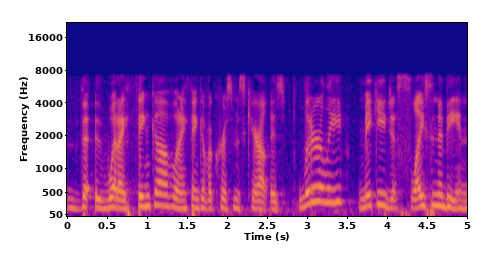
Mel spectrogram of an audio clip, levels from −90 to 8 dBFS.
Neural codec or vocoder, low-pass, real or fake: none; 7.2 kHz; real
